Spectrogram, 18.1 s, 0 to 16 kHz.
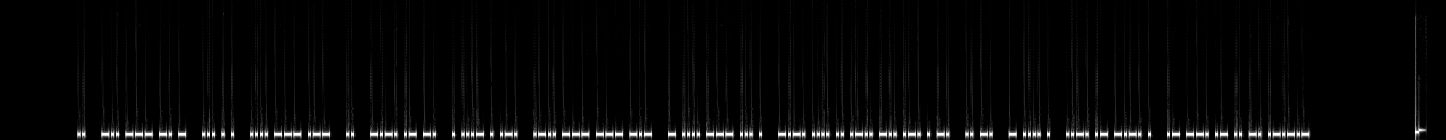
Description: Morse code, heard as a keyed tone, about 40 wpm, 700 Hz. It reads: I DONT SEE HOW I CAN EVER LOOK THOSE CHILDREN IN THE FACE AGAIN.
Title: Sentences from Top 1000 Words - Review Part 2 - 40wpm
